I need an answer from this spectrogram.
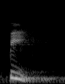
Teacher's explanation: when we are saying P, the lips are getting fully closed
